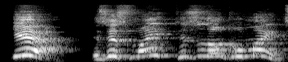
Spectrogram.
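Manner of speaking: very high put-on voice; imitated uncle. Uncle answering his nephew's call, high-pitched imitation. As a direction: push the pitch way up, hammed-up caller.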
